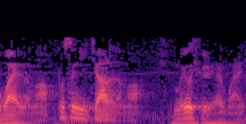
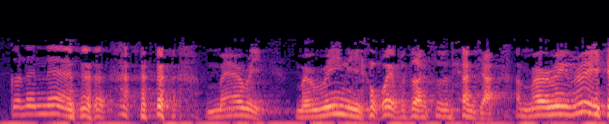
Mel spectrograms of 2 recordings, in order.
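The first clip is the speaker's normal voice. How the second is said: laughing; 7 semitones higher, 7 dB louder than usual. Real, not acted. Laughing at own nicknames.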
